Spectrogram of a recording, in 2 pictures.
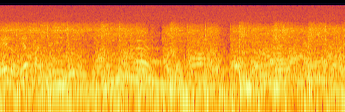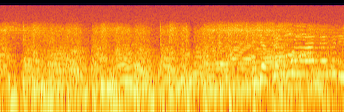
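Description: Live rock band playing an instrumental passage of a folk-rock song, with electric guitars, bass, keyboards and drums and no singing.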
